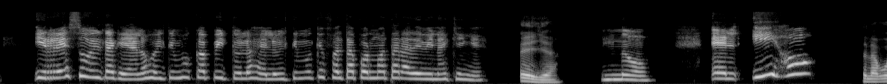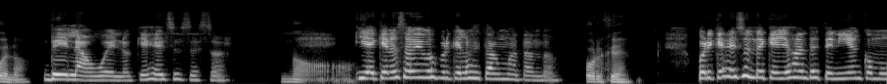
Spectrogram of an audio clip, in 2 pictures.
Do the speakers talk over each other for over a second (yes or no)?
no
